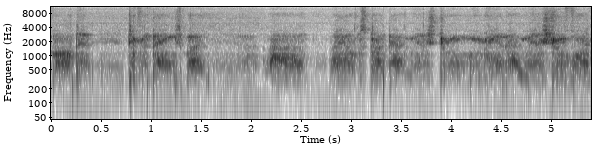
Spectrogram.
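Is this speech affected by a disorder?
Yes: young onset Parkinson's; diagnosed at age 41, first suspected Lou Gehrig's disease, undiagnosed for a year, right arm not swinging; uses voice amplifier to be heard; very quiet voice sounding like whispering, inaudible without voice amplifier, speaks into amplifier.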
